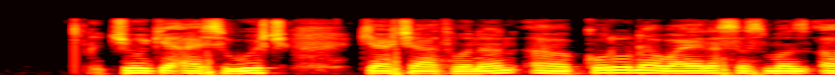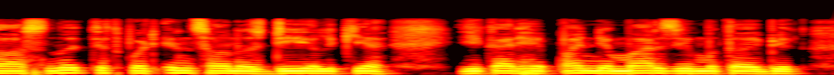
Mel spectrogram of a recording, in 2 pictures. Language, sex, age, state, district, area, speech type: Kashmiri, male, 30-45, Jammu and Kashmir, Budgam, rural, spontaneous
